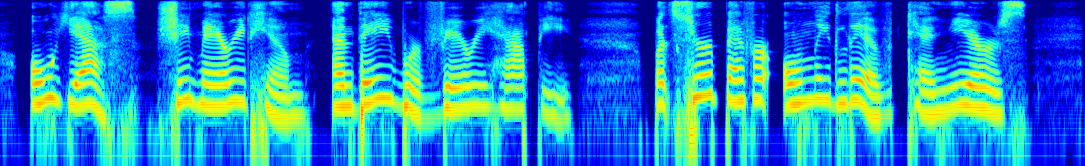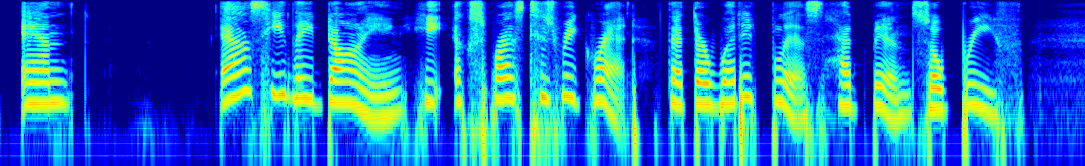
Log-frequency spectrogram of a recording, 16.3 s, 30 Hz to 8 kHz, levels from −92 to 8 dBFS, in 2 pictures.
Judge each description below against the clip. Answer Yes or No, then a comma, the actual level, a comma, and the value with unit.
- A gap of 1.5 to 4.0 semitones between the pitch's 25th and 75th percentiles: No, average, 4.4 semitones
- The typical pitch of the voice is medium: No, high, 245 Hz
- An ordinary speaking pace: No, slow, 120 wpm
